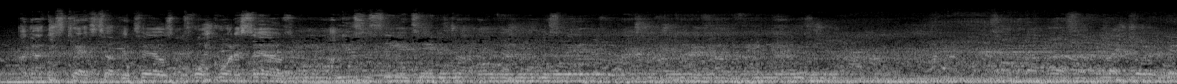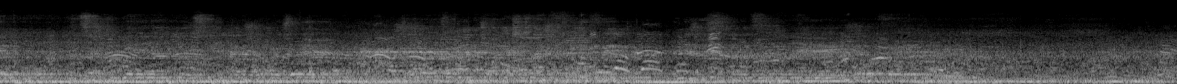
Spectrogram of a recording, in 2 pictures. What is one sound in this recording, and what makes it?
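A crowd of people chatters and calls out outdoors.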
